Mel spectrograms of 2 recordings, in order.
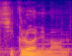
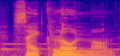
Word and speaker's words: Cyclonemon: on a dismal called cyclone iman as I call it but I think the right pronunciation would be cyclone moan a dragon Digimon with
